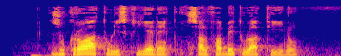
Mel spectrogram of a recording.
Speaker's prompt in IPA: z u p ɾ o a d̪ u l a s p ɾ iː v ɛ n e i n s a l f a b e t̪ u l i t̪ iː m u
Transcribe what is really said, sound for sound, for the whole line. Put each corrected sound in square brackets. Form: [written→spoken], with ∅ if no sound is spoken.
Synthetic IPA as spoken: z u [p→k] ɾ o a [d̪→t̪] u l [a→i] s [p→k] ɾ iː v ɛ n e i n s a l f a b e t̪ u l [i→a] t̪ iː [m→n] u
